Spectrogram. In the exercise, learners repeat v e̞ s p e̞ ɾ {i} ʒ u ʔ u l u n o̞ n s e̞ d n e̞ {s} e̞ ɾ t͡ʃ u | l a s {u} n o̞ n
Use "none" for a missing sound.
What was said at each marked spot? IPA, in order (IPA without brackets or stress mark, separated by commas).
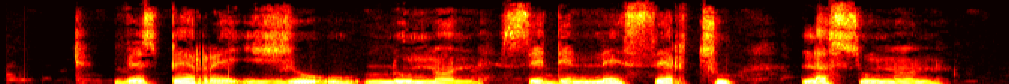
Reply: e, s, u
